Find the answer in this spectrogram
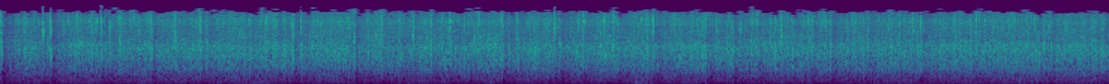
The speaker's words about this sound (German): Danke für den Applaus aus der CDU.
